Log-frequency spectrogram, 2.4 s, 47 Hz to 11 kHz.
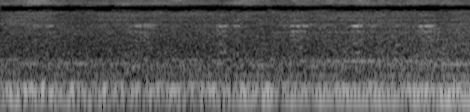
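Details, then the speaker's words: VW Gol G8 (2019/2020) with timing belt replaced a year earlier, cold first start with outer belts removed: faint high chirps about three a second over idle from the water pump, only clockwise, louder under belt load, stopping after seconds. "o barulho já ficou mais baixo, tá vendo? Mas já dá para vocês ouvirem, ó. Sentido antihorário não faz. Só sentido horário. Ó, com o peso da correia, esse barulho aumenta."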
